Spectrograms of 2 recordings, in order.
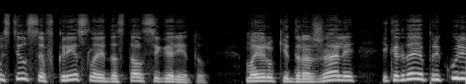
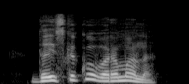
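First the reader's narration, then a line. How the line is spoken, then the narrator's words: Tired. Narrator (Russian): спросил я устало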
